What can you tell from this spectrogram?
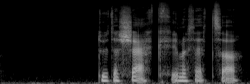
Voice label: "siec", Welsh

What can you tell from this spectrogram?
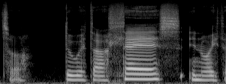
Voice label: "lles", Welsh

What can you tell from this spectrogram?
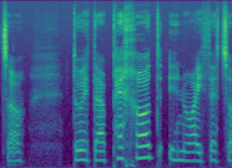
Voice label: "pechod", Welsh

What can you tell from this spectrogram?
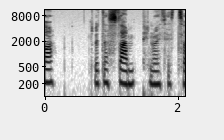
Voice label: "stamp", Welsh

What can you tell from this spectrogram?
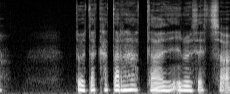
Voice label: "cadarnhadau", Welsh

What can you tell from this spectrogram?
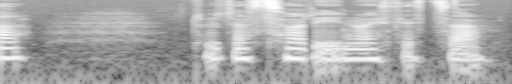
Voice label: "torri", Welsh

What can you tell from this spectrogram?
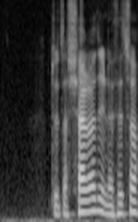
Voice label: "siarad", Welsh

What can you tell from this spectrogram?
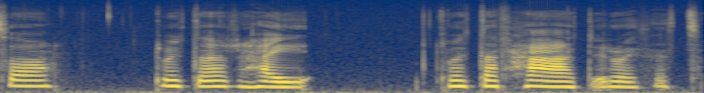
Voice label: "rhad", Welsh

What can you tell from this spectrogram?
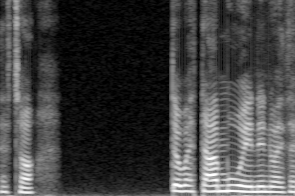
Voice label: "mwyn", Welsh

